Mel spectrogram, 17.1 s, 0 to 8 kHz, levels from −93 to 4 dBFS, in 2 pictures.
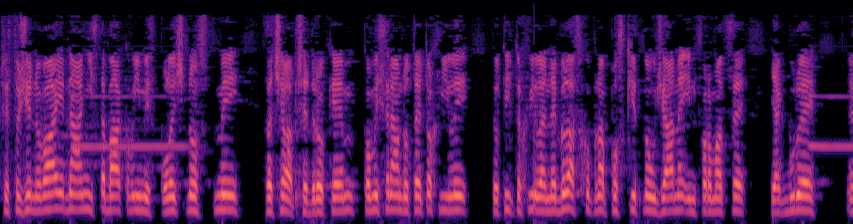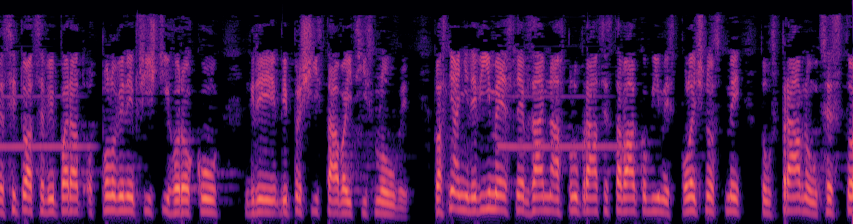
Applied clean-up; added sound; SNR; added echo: classical method Wiener filter.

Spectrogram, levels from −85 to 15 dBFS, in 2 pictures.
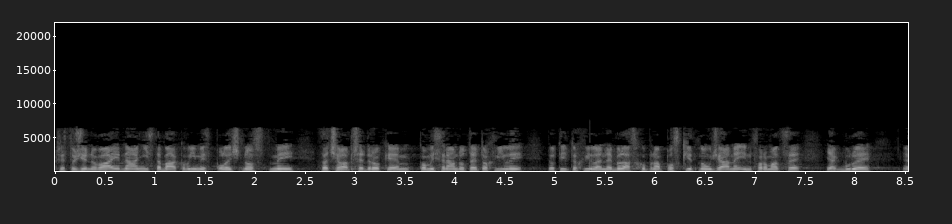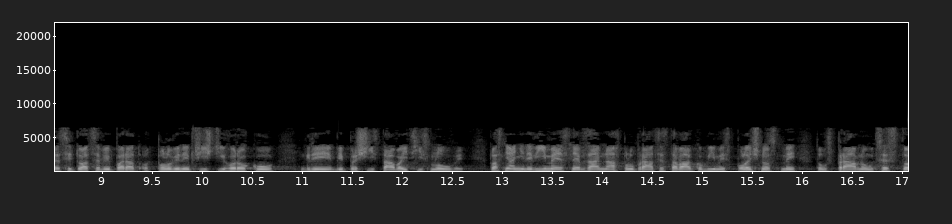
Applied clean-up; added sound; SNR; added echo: none; none; none; none.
